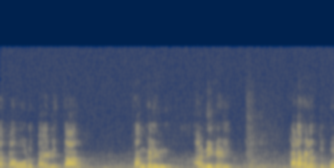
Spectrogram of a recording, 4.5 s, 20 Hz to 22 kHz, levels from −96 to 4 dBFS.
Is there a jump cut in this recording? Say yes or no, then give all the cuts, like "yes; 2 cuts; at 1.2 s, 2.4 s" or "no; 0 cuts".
no; 0 cuts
